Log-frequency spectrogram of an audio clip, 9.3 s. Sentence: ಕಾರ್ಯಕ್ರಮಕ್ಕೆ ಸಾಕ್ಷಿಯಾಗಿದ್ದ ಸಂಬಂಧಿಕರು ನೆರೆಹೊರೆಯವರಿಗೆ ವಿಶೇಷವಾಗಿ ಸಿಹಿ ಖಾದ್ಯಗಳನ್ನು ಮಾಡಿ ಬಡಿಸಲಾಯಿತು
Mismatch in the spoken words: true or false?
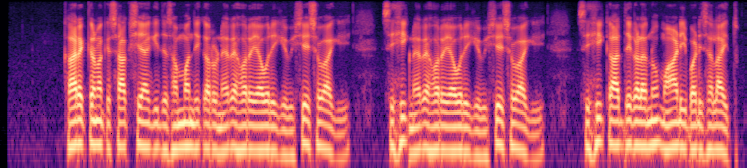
true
